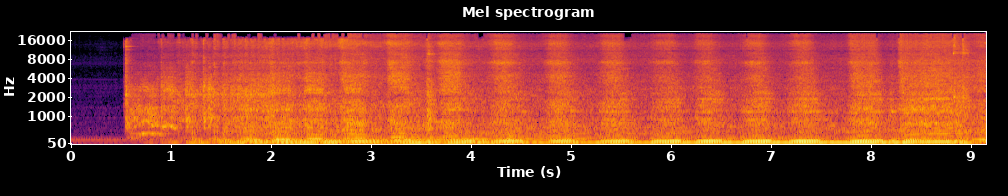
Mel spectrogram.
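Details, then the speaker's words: 1979 Mazda RX-7 SA rotary, carb filled with gasoline and revved toward redline: hard rhythmic revving with sharp pops backfiring out of the carburetor. "it's kind of backfiring out of the carb there"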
